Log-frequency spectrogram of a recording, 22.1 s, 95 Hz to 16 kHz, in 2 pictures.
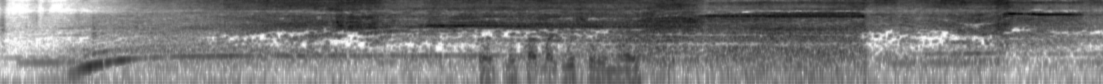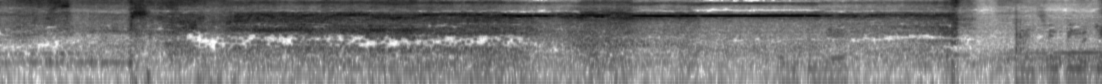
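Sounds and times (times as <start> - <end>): vacuum suction rushing: 1.0 - 22.0
high whistle from hose adapter: 15.8 - 20.8.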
